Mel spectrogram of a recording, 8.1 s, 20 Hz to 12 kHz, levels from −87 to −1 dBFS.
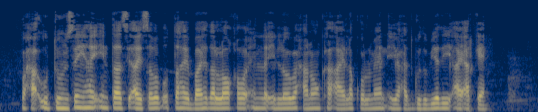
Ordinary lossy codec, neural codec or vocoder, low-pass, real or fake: MP3, 32 kbps; none; 10.8 kHz; real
